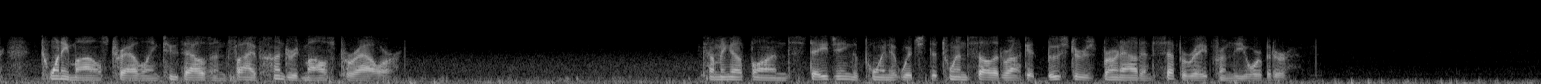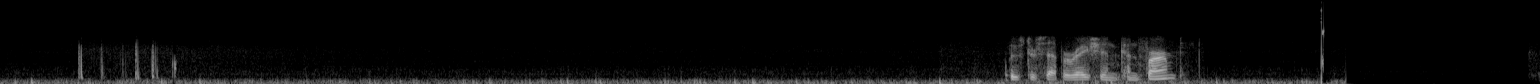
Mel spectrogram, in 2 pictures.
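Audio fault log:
17.13–17.18 s and 28.59–28.72 s, damaged data in a compressed stream: two brief glitches, the second longer at about 0.13 s. Corrupted bytes made the decoder misread frames, lose sync and hunt for the next valid frame header, producing garbled output.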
